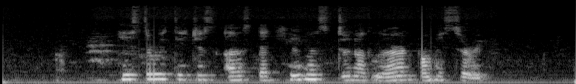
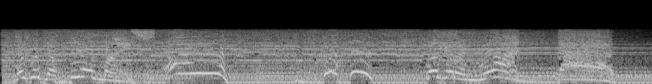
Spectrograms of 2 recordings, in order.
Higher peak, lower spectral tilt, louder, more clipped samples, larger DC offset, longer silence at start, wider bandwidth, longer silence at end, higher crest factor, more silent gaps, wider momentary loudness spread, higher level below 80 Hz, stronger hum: about the same, -2 dBFS vs -2 dBFS; about the same, -7 dB/octave vs -7 dB/octave; second, -18 LUFS vs -14 LUFS; neither; neither; about the same, 0 s vs 0 s; first, 16 kHz vs 5.4 kHz; about the same, 0 s vs 0 s; about the same, 16 dB vs 12 dB; neither; first, 21 LU vs 4 LU; second, -48 dBFS vs -30 dBFS; neither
